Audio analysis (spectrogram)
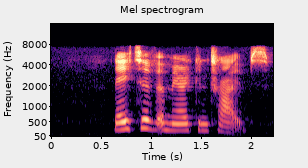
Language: English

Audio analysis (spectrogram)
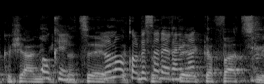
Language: Hebrew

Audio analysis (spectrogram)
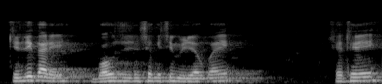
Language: Odia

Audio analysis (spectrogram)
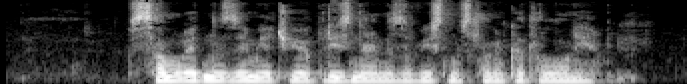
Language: Macedonian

